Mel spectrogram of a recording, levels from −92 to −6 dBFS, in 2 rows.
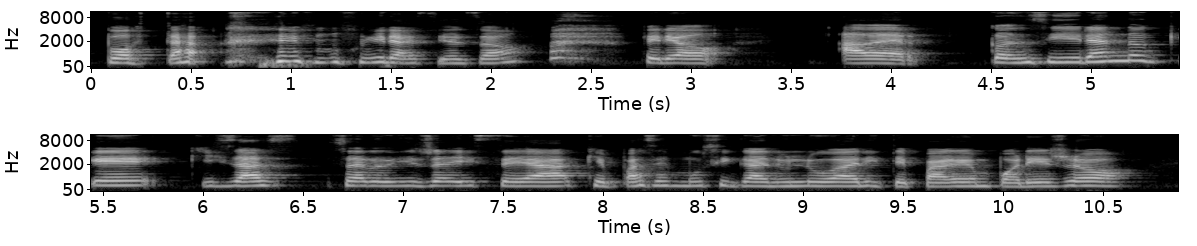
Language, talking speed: Spanish, 125 wpm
